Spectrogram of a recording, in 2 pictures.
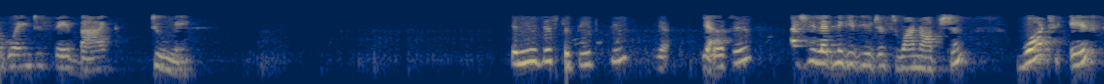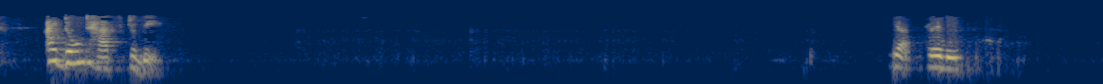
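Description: A woman speaks calmly, close to a microphone, with pauses.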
